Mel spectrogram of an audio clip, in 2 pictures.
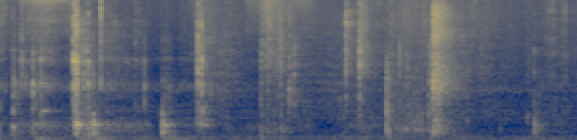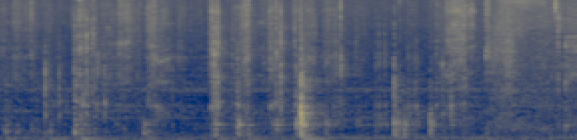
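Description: One-handed bar clamps being fitted and tightened onto a timber block on a drill press table: irregular clicks and knocks of the clamp jaws and handles against the wood and table.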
